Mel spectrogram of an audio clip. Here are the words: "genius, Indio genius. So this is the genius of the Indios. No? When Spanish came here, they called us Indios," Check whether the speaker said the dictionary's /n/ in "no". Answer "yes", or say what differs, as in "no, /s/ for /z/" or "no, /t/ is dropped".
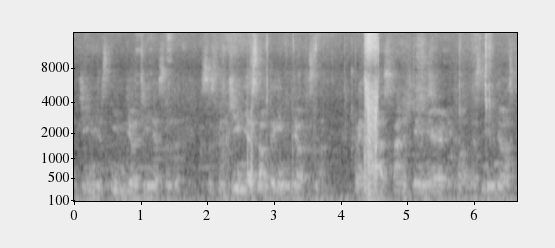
no, /l/ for /n/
